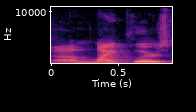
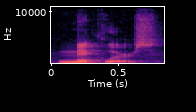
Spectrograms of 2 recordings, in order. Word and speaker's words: Micklers: I learned how to read and write, and he's sitting there telling me it's Michler's, and I'm like, there's no E in there. It's Mickler's.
